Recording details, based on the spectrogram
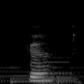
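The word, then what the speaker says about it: ㄲ: 쌍기역, 끄, sky. The pronunciation of 쌍기역, 끄 sound is similar to K after S in English.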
